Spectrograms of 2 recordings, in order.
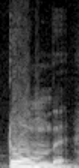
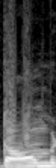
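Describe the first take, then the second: First: The vowel is a long 'oo' sound. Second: The vowel is a short 'o' sound. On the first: The speaker calls it right. "इसको हम pronounce करते हैं यानी इसका उच्चारण करते हैं टूम" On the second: The speaker calls it wrong. "इसको टॉम्ब नहीं पढ़ा जाता"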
